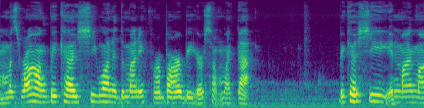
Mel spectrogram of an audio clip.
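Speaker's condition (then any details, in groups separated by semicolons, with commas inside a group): Cerebral palsy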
